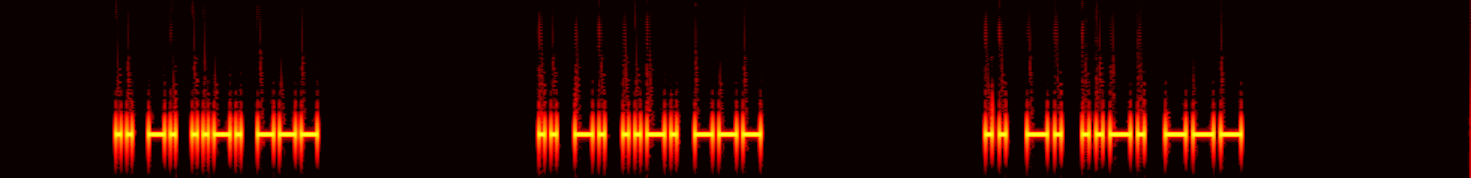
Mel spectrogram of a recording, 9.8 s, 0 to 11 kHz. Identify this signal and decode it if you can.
Morse code, heard as a keyed tone, about 29 wpm, 700 Hz. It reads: INFO INFO INFO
